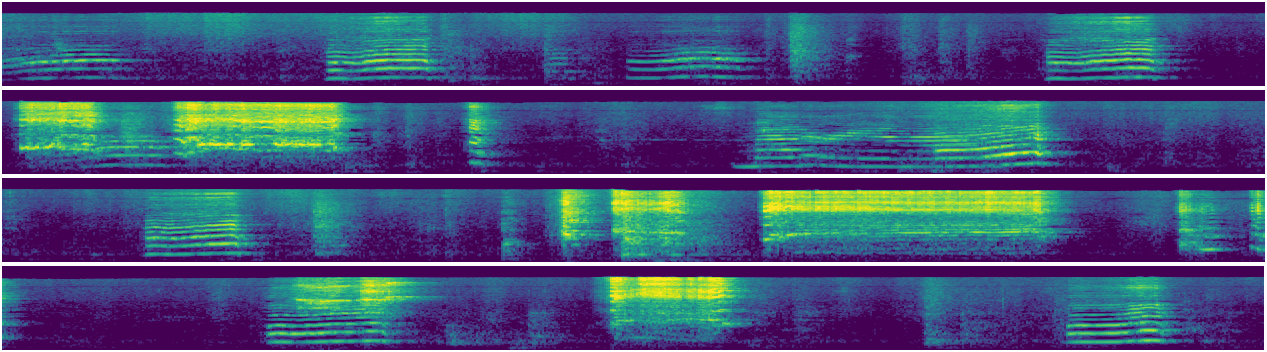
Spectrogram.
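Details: Breakfast excitement from Miss Anna, a sanctuary macaque: rapid strings of short, arched tonal coos repeated roughly every second, broken by harsh, noisy screech-like bursts, all indoors with little background noise.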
